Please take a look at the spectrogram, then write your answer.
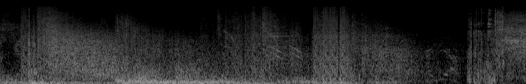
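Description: Sustained gunfire in the video game S.T.A.L.K.E.R., aimed at an armored personnel carrier: a loud, dense, continuous barrage of shots running through the whole stretch, with brief drops in intensity.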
